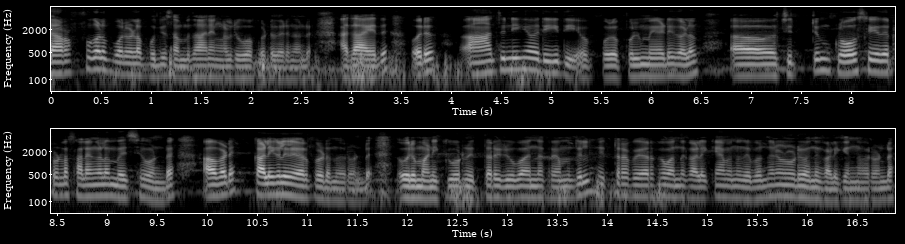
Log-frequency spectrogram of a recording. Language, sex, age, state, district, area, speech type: Malayalam, male, 30-45, Kerala, Alappuzha, rural, spontaneous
